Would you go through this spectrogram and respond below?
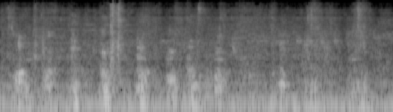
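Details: Piglets and pigs on a family pig farm raised for sale, giving a run of short low grunts at irregular intervals, about forty-odd per minute, with faint clicks and knocks of movement in the pen.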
